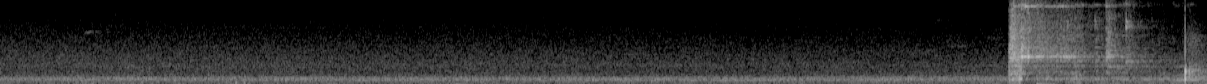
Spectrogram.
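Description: Quiet outdoor ambience, then about five seconds in a putted disc hits a disc golf basket: a sudden metallic jingle of the hanging chains, with a sharper clank just before the end.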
